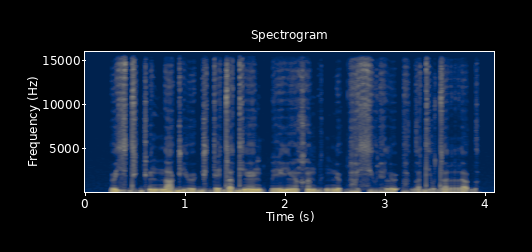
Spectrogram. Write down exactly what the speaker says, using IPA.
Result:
ʉ zʲ ɨ d i̤ ɡ ʔ ĩ d n a ɡ j ʉ ɡʲ ʉ d ɾ i d ɐ d j ẽ ɡ k͡p i j ĩ χ ĩ b i ɡ n ʉ ɡ ɾ a̤ sʲ ṳ ɾ e̤ l ʉ ʔ a̤ ɡ ɐ d j u d ɐ r ɐ ɡ

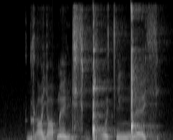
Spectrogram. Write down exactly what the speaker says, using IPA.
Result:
ɡ ɹ ɑ j ɑ ɓ ɛ̃ dʲ o̤ sʲ ɡ͡ǃ oː tʲ ɛ̃ ŋ͡ǃ ɛ sʲ

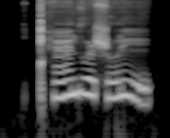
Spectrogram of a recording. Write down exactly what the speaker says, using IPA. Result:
ǃʰ æ̃ d u ə̯ ʂ ʊ ɾ ĩː

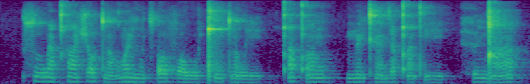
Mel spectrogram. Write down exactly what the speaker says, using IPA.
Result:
sʷ ɨ˦ w ɛ̃˧ qʰ ã˦ ʃ ɔ˦ tʷ ã˨ ʁʷ ẽ˦ ɡ ũ˨ t͡sʼ ɔ˦ f ɔ˧ w u˨ ǃʼ ũ˦ tʷ ã˦ w i˧ | qʼ ẽ˦˨ qʼ ũ˧ | m ẽ˨ kʰ ɛ̃˨ z i˨ qʼ ɛ̃˨ tʼ i˨ | h ɨ˧ ŋ͡ǃ ã˨˦

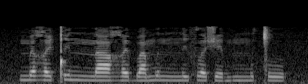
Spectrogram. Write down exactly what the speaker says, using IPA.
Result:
m e ʁ e ǃ i nː a ʁ e b a m ɯ nː i f l ʌ ʃ e b mː ɯ ǀ u

